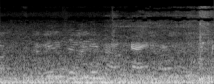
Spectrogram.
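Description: Airport terminal ambience: a steady low rumble with faint, distant voices.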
